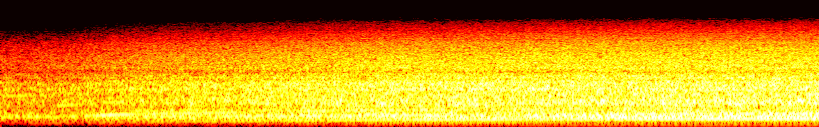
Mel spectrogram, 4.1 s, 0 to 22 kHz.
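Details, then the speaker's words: Mercedes 560SL (R107) two-speed auxiliary fan bench-tested on a DC power supply at about 10–11 V, 9.5 A: steady even rushing whir building smoothly with no ticking or rubbing; works great and quiet. "I'm only running 10 there she tops out at about 11 at a 9 1/2 amp so it looks like it works great nice and quiet"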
